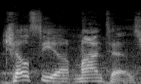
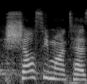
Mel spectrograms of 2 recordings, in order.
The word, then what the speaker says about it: Chelsea Montes: first place we have Chelsea Montes right a Houston did I say her name right you know what it's shelsea montz and actually I got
